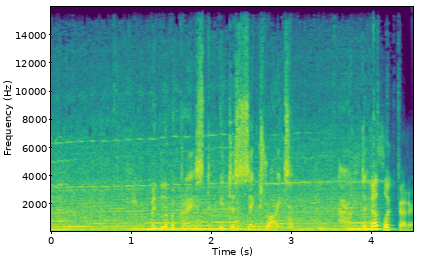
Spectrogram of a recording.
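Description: A rally car engine in DiRT Rally 2.0 holds a steady, sustained drone during a wet, rainy stage, with brief tire and gravel noises. Someone talks over the engine throughout.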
